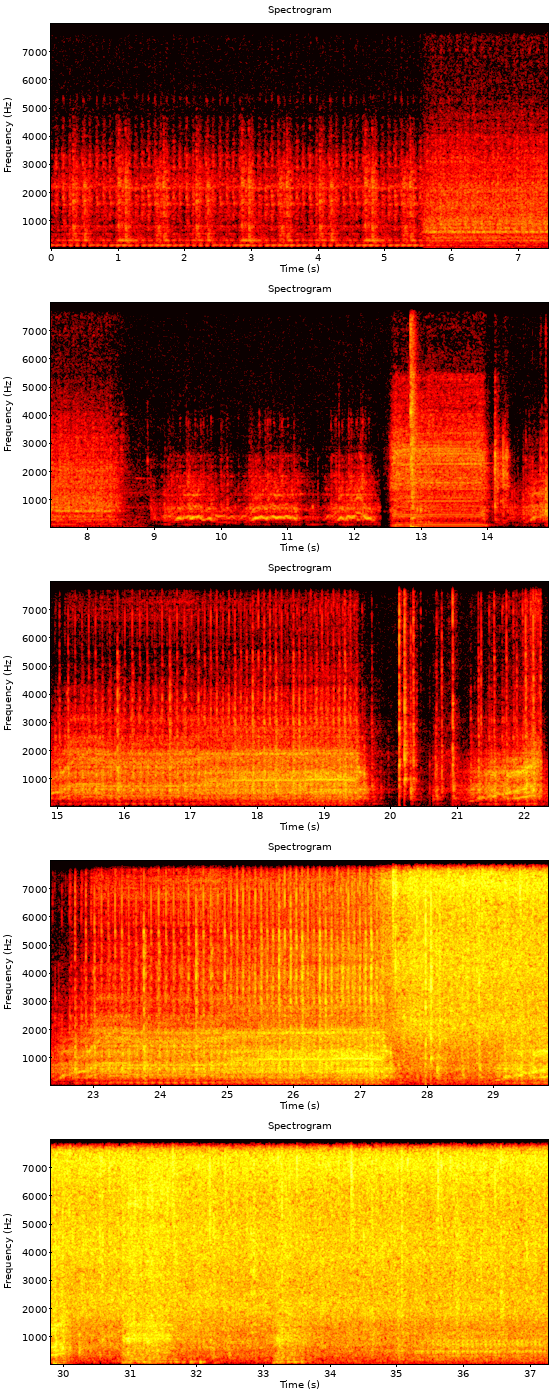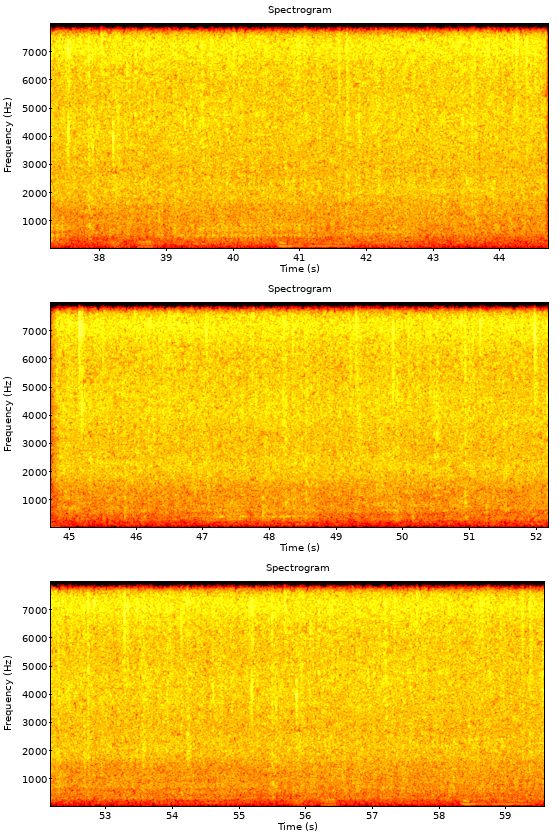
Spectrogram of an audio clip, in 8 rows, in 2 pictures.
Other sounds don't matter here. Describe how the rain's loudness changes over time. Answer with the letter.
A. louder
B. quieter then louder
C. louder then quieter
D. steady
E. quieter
D.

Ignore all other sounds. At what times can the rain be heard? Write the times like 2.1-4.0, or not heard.
27.2-59.5.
